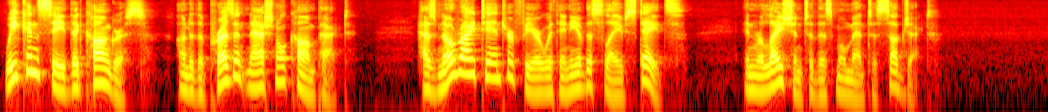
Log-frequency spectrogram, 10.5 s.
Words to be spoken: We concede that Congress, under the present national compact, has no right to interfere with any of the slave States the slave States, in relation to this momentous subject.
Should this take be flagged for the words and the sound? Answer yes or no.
yes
